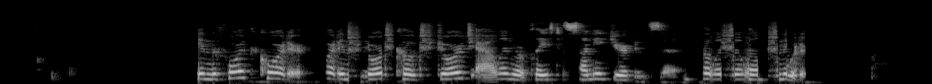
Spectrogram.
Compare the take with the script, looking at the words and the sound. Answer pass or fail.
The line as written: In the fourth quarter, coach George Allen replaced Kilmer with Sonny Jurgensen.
fail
